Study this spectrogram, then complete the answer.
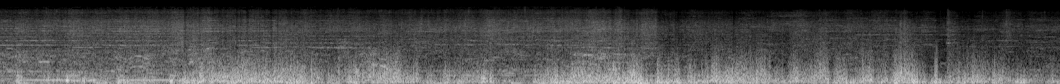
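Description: Wind blows loudly outdoors.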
